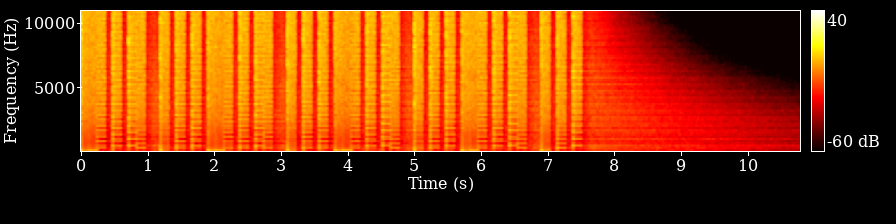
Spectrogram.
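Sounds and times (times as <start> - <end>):
big room progressive house lead melody: 0.0 - 8.1.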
